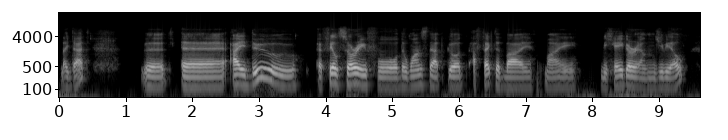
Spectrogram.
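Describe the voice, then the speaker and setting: Against a quiet background, a man with a non-native accent speaks at a very slow pace with fairly even intonation. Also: medium pitch for a man. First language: not English. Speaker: gamer, guest interviewee. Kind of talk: interview. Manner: halting.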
